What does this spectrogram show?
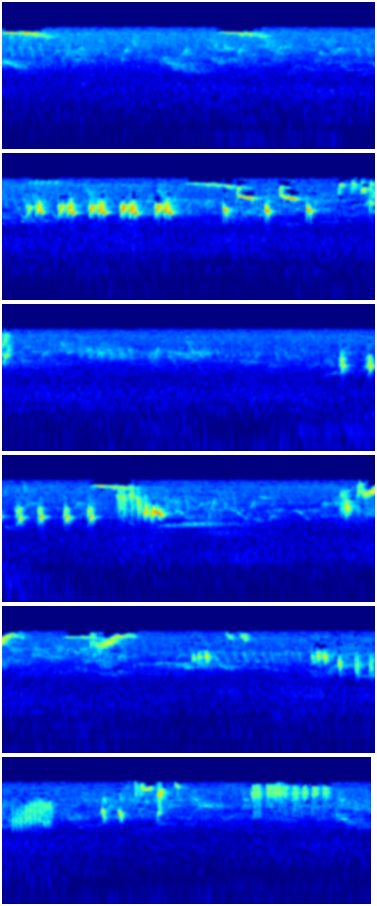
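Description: Birds singing over a steady background hiss. Bursts of five to seven quick, evenly spaced notes come every few seconds, with high down-slurred whistles in between.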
